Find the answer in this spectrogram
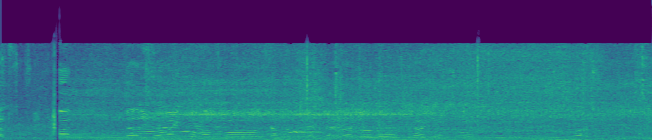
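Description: Street noise dominated by a motor vehicle's engine running steadily close by, with men talking over it; the sound cuts out for an instant about half a second in.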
